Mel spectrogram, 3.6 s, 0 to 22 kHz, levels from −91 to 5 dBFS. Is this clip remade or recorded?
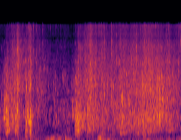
recorded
